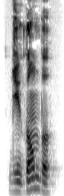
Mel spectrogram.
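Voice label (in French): "gombo", French; afrikalan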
